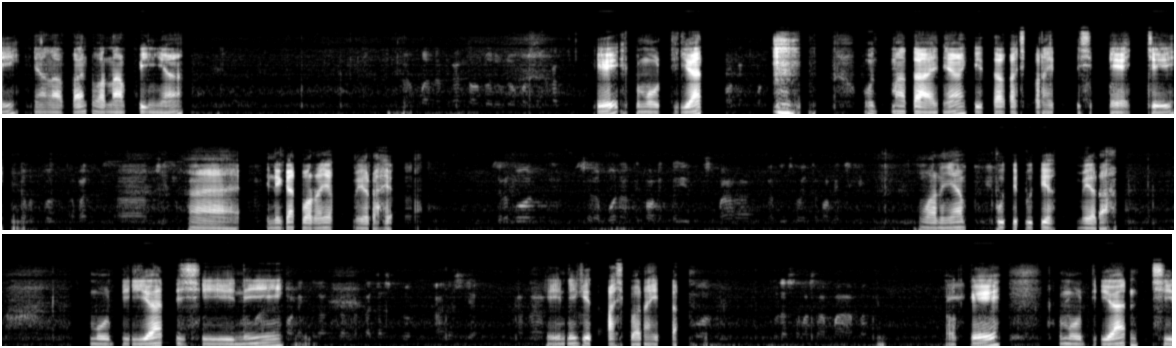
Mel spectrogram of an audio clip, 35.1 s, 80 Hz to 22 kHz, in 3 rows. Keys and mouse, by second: 1.1 click, 1.7-2.7 drag, 3.1 middle click, 4.1 middle click, 5.5 middle click, 6.2 middle click, 9.2-12.9 drag, 11.4 c, 16.1 click, 16.2 typing, 17.7-19.2 middle drag, 21.8 typing, 31.1-32.4 drag, 32.4-33.6 typing, 35.0 middle click.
